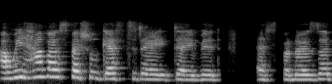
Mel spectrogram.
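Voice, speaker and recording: With a British accent, a woman speaks at a moderate pace, her fairly high pitch showing ordinary variation. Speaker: live talk host. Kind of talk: live online talk show. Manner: casual, hesitant with fillers.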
